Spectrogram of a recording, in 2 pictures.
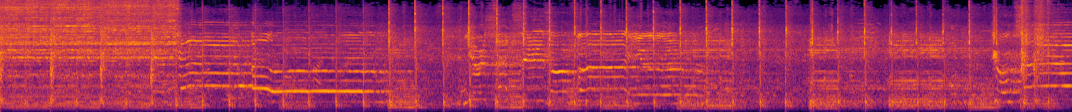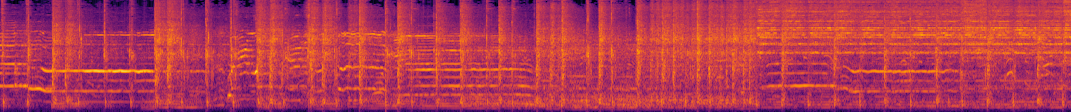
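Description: Live rock music from a street band: electric guitars over a drum kit, played through small amplifiers, with a lead melody line bending between held notes over a steady beat.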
